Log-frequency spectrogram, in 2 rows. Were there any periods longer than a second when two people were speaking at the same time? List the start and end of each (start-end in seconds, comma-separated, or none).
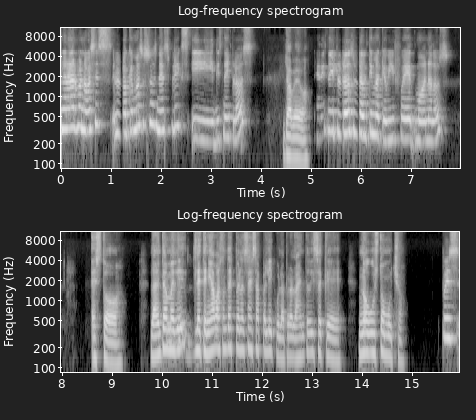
none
